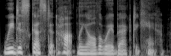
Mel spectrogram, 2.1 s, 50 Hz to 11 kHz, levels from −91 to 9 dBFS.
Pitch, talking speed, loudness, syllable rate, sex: 185 Hz, 280 wpm, -22 LUFS, 6.4 syllables/s, female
